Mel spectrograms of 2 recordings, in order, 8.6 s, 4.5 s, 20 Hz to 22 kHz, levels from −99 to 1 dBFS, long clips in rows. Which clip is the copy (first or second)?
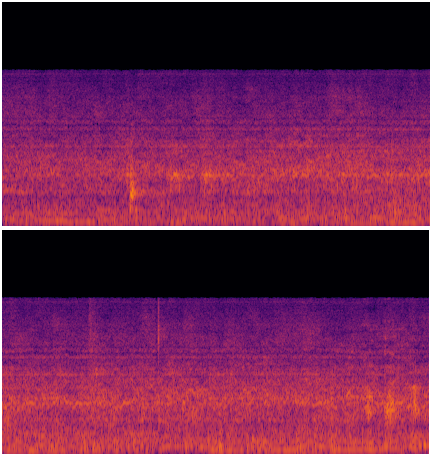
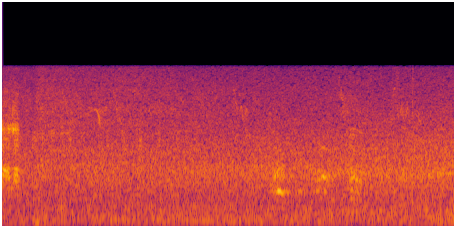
first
